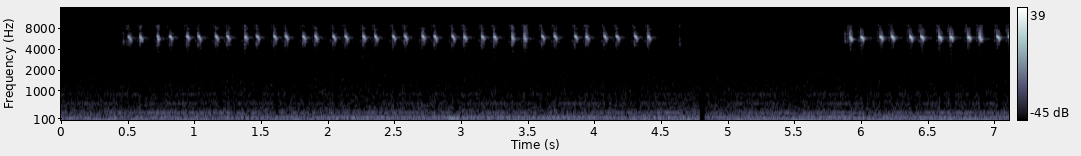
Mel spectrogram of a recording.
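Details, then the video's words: Spotted-wing hairy cricket recorded by Korea's National Institute of Biological Resources in 2020: long train of very high, thin chirps, many doubled, about four seconds long, then a short pause before the trains resume. "점날개털귀뚜라미, 여러번 듣기, 곤충소리"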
